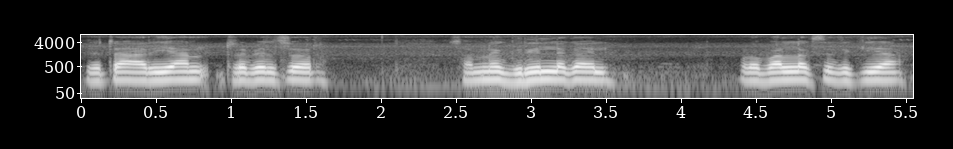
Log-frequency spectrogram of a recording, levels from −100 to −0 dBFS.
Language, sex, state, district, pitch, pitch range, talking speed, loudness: Bengali, male, Assam, Hailakandi, 155 Hz, 130-160 Hz, 110 wpm, -14 LUFS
